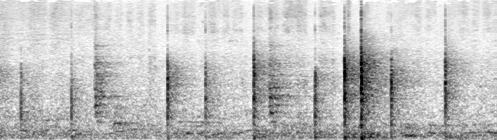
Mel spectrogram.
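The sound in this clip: Writing on a board during a math lecture: many short, scratchy strokes and taps in an irregular quick rhythm, fairly faint, with no talking.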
